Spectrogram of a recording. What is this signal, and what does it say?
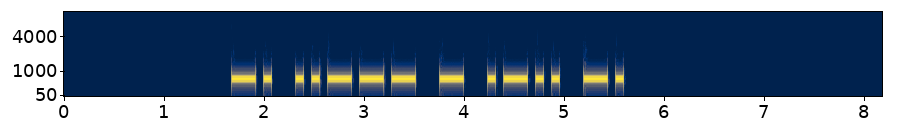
Morse code, heard as a keyed tone, about 15 wpm, 700 Hz. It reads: N2TLN
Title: USA Call Signs - 5 Characters - 15wpm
